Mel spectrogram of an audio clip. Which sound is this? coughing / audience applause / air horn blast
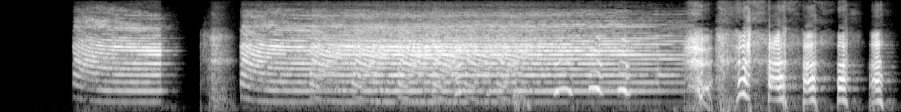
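air horn blast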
